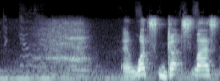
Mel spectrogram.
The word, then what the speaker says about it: Guts: If it's a foreign name, katakana is just doing what it can. It's not supposed to be directly pronounced Gatsu.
